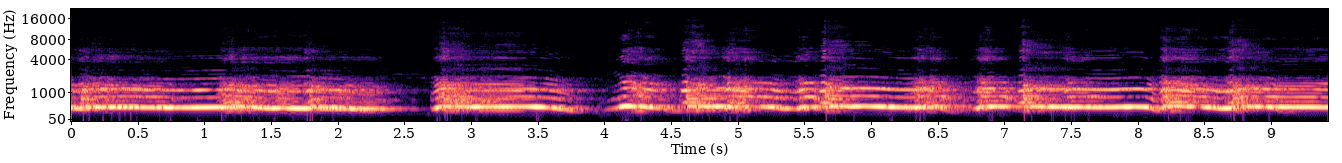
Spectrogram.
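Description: A Bloodhound howls in long, steady, mellow tones, with several voices overlapping in a chorus.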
